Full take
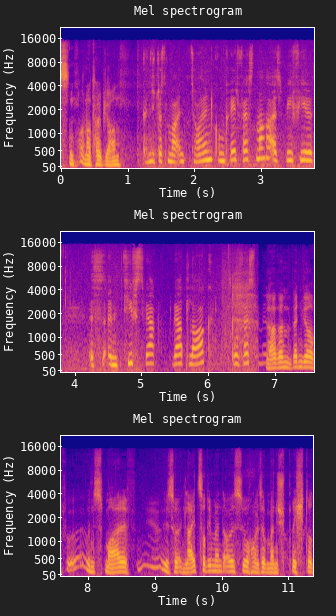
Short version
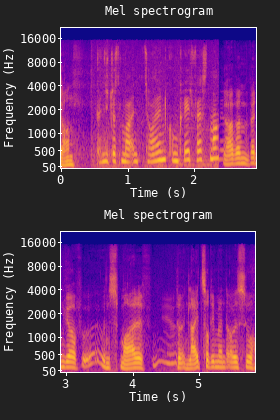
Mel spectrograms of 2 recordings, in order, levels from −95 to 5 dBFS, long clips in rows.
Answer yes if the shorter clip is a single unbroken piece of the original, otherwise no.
no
